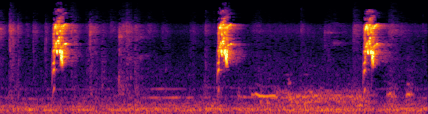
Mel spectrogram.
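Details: Asian pied starling heard in a lure recording meant to get the birds calling fast: three harsh, grating notes roughly one and a half seconds apart, faint ticks and a thin tone between, steady low background noise.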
